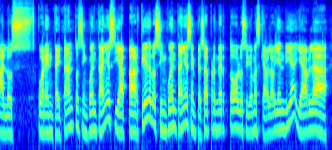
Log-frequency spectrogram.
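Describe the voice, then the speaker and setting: A Spanish-speaking man in his thirties, a language teacher and author, appears as a guest on a casual podcast. His mid-range voice is slightly bright, and he explains things at length, using lots of examples.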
